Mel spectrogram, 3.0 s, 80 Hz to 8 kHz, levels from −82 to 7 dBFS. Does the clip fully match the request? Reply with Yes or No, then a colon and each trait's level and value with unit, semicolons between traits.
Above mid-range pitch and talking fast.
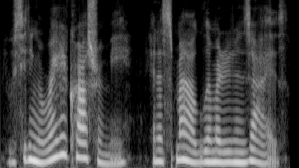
Yes: high, 205 Hz; fast, 280 wpm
